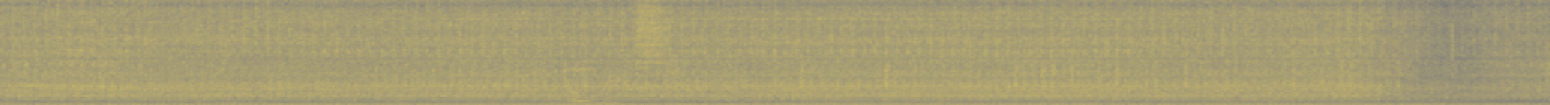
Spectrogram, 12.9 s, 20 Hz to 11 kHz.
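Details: 1948 Chrysler Windsor 250 straight-six, after fuel pump replacement, test running on the mechanical pump only: low, steady idle with an even soft rumble, no misses or knocks; runs smoothly.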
